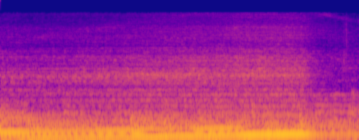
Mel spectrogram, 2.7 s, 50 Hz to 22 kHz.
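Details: Audi RS3 with a big turbo and welded differential, boost pipe just found unconnected and now hooked up, smoking: a deep rev climbing smoothly with a rising turbo note under load, then easing off. Boost builds properly.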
